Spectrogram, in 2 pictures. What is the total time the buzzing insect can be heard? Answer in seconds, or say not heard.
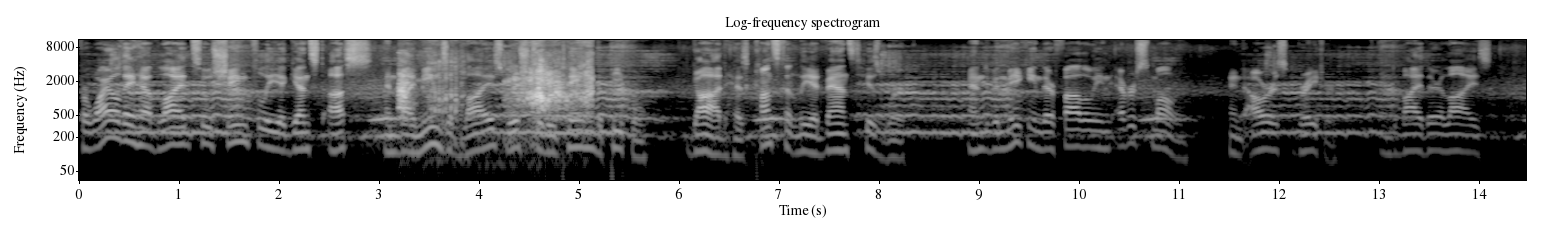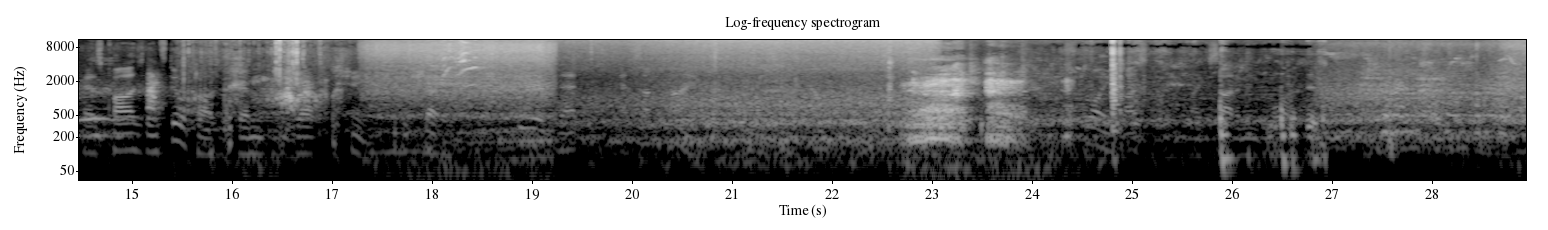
29 s.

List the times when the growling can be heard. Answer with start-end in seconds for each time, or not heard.
3.1-5.2, 15.2-16.9, 22.6-24.4.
